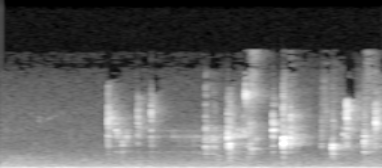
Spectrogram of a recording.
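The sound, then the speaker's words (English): A splash of soy sauce sizzling in very hot oil: soft, irregular crackles and pops that start after a moment of low steady hum and keep spitting unevenly. No one speaks. “But our oil is very hot now. You can hear it sizzling.”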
